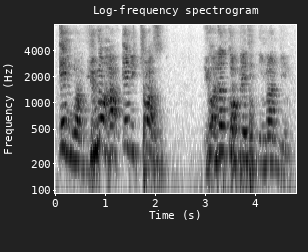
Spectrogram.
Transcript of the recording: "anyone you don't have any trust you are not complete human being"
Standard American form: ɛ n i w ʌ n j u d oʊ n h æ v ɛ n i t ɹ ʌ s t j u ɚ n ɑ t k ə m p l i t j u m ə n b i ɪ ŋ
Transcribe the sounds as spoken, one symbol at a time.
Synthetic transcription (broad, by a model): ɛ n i w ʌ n j u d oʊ n h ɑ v ɛ n i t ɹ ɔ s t j u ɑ n ɑ t k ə p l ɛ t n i m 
